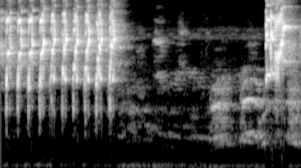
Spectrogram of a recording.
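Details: Fighter lovebird's ngekek, used to stir up rivals: a rapid, high, rattling trill of about a dozen pulses lasting just over a second, then softer chirps and a sharp squeak at the end.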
